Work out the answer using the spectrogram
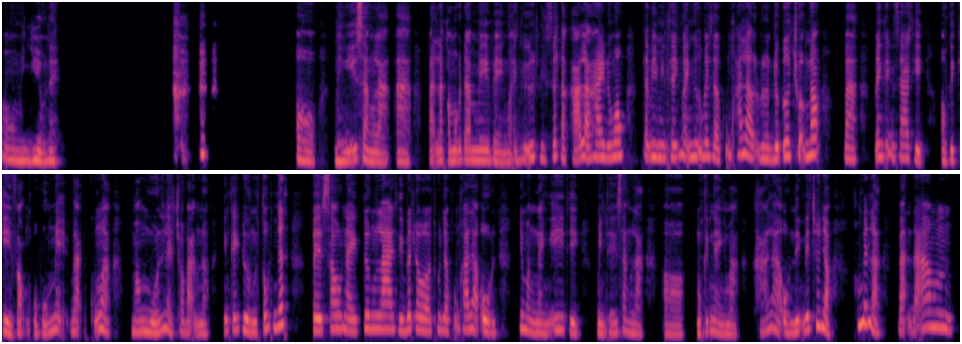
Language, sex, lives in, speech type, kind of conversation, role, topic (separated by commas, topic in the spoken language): Vietnamese, female, Vietnam, conversation, advice, advisor, Làm thế nào để học theo đam mê của mình thay vì chạy theo kỳ vọng của người khác?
